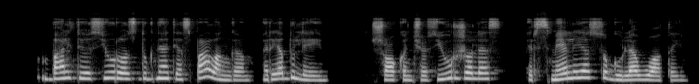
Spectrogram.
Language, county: Lithuanian, Kaunas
